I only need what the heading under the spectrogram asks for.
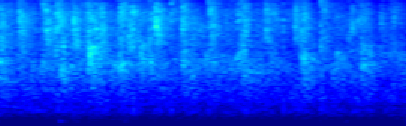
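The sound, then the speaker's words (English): Church audience applauding its worship team during a Good Friday service, a soft, steady wash of many hands clapping that holds evenly for the whole stretch with no voices over it. “Can we just give it a round of applause to our worship team, Sheila?”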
